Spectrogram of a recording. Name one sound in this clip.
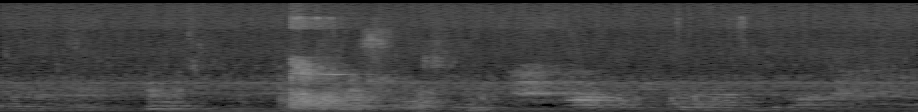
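A young woman talks quietly close by.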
